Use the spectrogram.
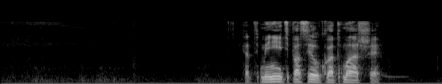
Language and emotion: Russian, angry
